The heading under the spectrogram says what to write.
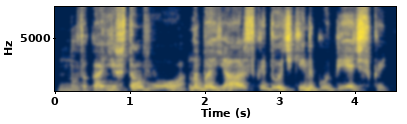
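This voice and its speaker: A woman voicing a gruff, grumbling old tsar who blusters at his stubborn son. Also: medium pitch, a little slow, warm tone, voice pushed up, natural voice.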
